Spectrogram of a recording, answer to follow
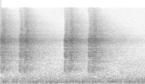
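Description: Four short clacks in two quick pairs, about a second apart, as moves are played on a computer chess board.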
